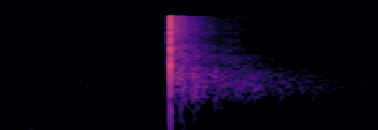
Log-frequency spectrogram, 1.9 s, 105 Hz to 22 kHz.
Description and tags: The sound of a glock21 being fired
